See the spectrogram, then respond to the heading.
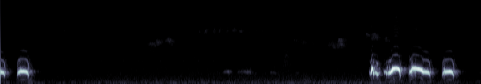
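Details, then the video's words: A spotted dove cooing, captured without background noise. A single low coo is followed by a long pause, then a fast series of four hollow coos, the middle ones slightly longer. There is silence in between. "tiếng cu gáy giọng thổ thúc và gáy gọi"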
